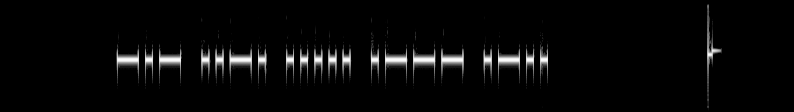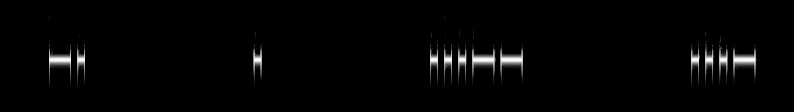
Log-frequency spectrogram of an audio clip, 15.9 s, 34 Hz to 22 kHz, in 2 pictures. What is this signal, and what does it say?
Morse code, heard as a keyed tone, about 17 wpm, spaced as for 8 wpm, 700 Hz. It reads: KF5JL NE3V
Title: USA Call Signs - 8x Character Spacing - 17wpm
